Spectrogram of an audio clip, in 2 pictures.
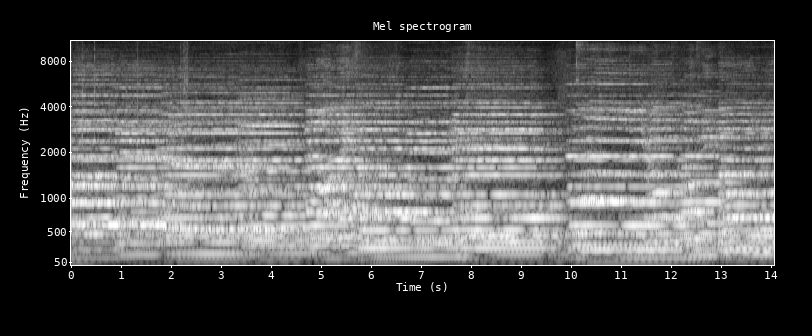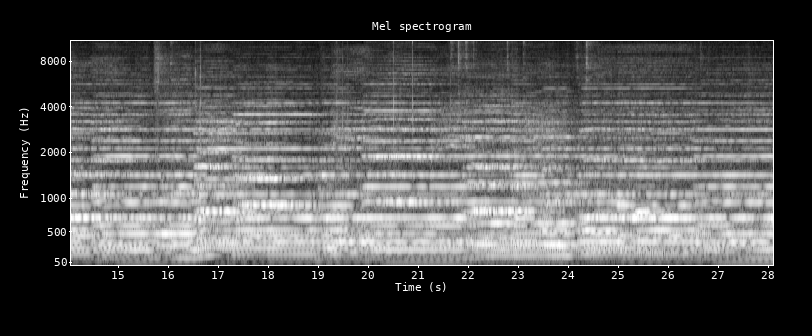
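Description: Organ music: held chords that change every second or two, with no break.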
